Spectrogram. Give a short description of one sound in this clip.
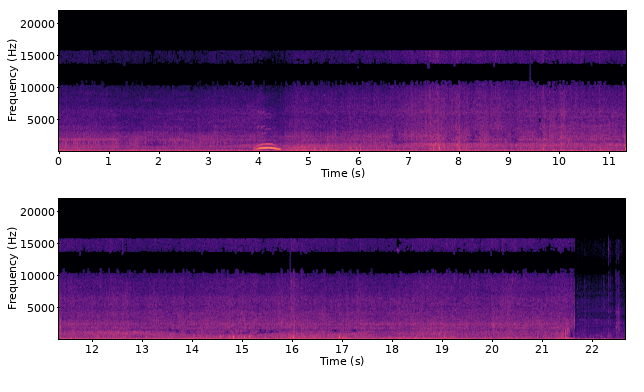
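Motorcycle engines rumble steadily while riding.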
